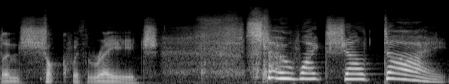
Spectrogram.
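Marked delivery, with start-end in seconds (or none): 2.5-4.5 high, very slow raging vow; high, slow furious queen; furious cry. A narrator's reading. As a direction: spit it out in jealous rage. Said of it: "she cried".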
